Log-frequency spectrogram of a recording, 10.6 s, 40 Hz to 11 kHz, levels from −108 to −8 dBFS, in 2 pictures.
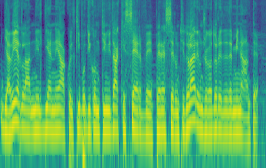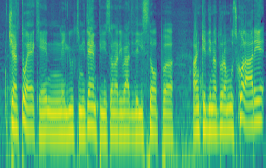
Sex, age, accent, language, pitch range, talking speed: male, 20-39, native, Italian, 125-150 Hz, 180 wpm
